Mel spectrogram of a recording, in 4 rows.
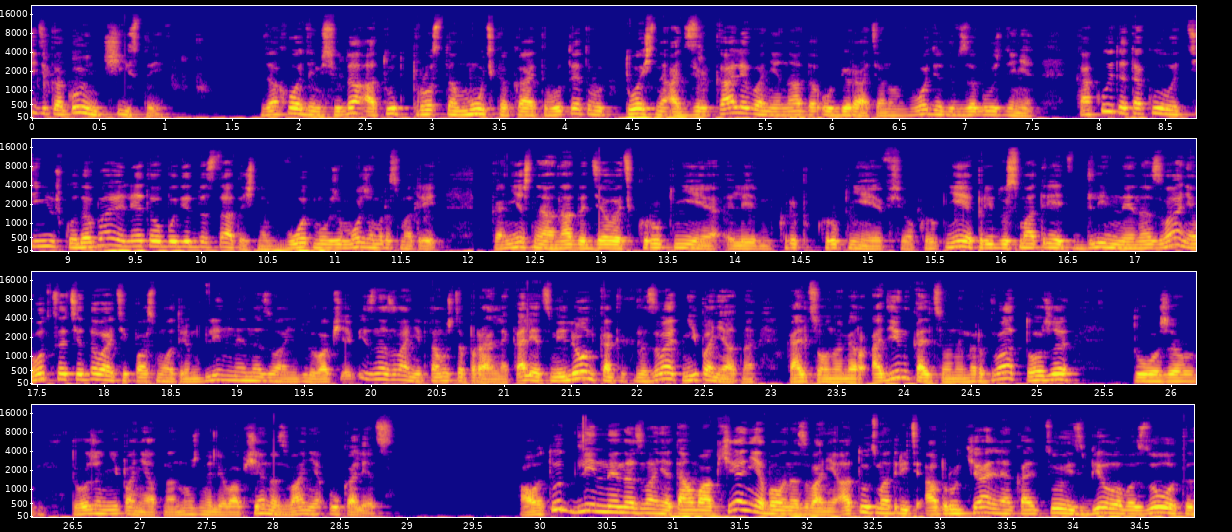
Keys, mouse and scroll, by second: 0.0 Print, 1.0 ctrl+c, 2.2 ctrl+м, 11.5 Delete, 12.0 ctrl+scroll up 1, 12.7 ctrl+scroll down 1, 14.6 ctrl+scroll down 1, 15.3 ctrl+scroll up 1, 22.0 ctrl+ц, 24.4 ctrl+click.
